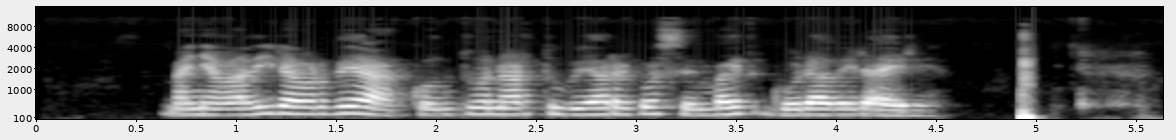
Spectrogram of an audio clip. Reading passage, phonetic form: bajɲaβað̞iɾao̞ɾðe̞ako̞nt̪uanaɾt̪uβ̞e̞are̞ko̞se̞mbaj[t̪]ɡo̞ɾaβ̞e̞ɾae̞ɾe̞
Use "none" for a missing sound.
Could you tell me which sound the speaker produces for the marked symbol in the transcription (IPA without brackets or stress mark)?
t̪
